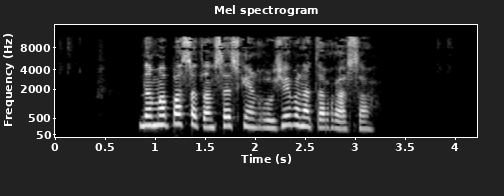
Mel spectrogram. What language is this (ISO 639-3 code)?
cat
